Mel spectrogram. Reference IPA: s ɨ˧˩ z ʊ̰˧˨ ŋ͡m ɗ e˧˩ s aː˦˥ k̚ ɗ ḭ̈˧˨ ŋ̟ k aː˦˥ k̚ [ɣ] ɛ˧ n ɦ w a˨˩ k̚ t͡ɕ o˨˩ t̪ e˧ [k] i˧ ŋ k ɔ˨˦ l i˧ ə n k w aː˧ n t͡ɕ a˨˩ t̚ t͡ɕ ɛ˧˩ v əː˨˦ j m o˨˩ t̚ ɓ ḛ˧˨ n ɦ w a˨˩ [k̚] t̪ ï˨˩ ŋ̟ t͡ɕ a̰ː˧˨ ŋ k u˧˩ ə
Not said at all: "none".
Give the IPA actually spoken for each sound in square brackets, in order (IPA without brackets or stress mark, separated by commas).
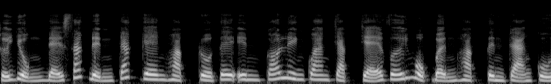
ɣ, ʔ, k̚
